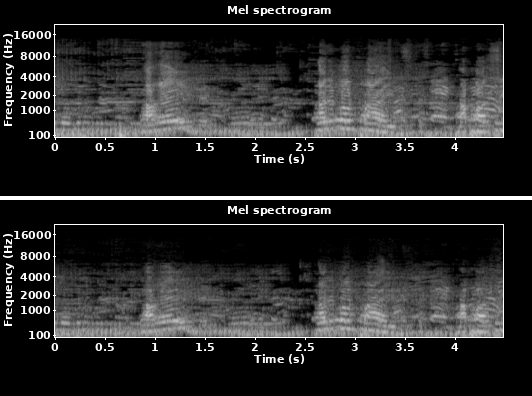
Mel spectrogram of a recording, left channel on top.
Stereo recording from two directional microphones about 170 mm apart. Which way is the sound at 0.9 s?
20° left (ahead or behind).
